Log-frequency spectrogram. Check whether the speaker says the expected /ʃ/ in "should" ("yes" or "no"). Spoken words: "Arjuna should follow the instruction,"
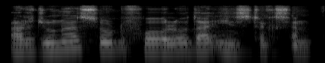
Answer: no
